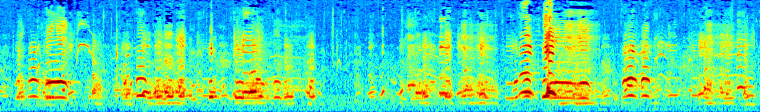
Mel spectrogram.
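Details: Whooper swans calling while feeding and holding territory, wigeon and mute swans nearby; bursts of overlapping trumpeting honks come in clusters, separated by brief quieter gaps around the middle.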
